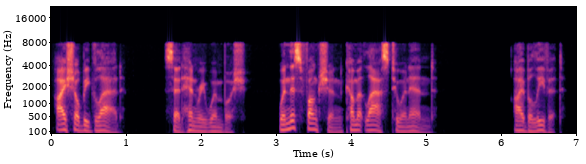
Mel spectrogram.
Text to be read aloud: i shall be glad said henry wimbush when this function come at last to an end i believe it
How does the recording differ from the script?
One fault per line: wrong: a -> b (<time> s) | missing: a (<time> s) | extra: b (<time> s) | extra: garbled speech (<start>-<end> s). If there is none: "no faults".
no faults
